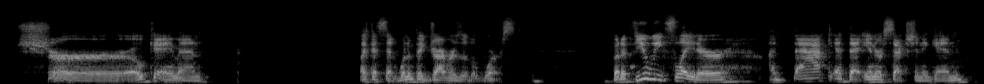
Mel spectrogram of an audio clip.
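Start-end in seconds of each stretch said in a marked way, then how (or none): 0.2-2.0 wary, doubtful, unconvinced, drawn-out "sure". Retelling the other driver's reply to the argument: imitating an unconvinced, careful reply. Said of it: "unconvinced, but carefully".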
